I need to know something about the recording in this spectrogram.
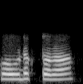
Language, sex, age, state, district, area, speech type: Odia, female, 60+, Odisha, Angul, rural, conversation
